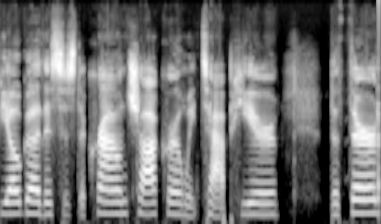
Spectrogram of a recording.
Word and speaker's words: chakra: in yoga we call chakras and the Ancients the correct pronunciation is chakra all right but we Americans say Shakra whatever you want to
